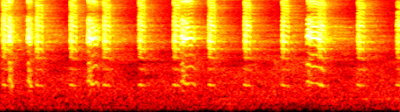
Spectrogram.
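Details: American pika at sunset by the Carpenter Mountain fire lookout in Oregon's H.J. Andrews Forest, USA, giving a quick run of about a dozen shrill, high, nasal eeps in close succession, with a faint hiss between them.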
